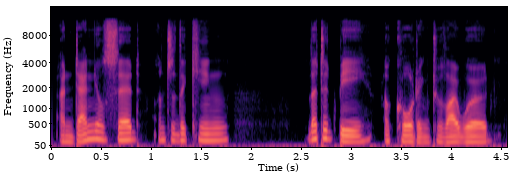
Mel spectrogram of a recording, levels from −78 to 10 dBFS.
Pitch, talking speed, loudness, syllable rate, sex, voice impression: 120 Hz, 170 wpm, -20 LUFS, 5.2 syllables/s, male, very masculine, young, slightly thick, slightly tensed, slightly weak, bright, soft, very clear, fluent, cool, intellectual, very refreshing, very sincere, calm, very friendly, very reassuring, slightly unique, elegant, slightly wild, sweet, lively, kind, slightly modest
